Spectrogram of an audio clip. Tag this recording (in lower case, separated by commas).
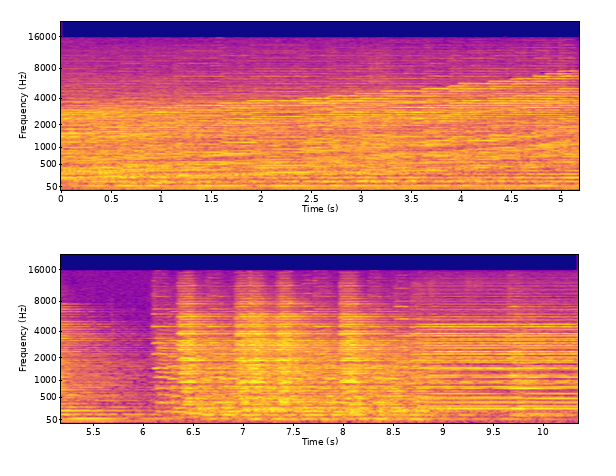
music, musical instrument, piano, keyboard (musical), playing piano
